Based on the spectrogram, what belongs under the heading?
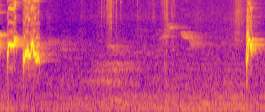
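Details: Morning competition song of a red-whiskered bulbul, played to train birds into singing hard: two loud fluty warbled notes open, followed by near silence with faint distant chirps, then one more sharp bright note.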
